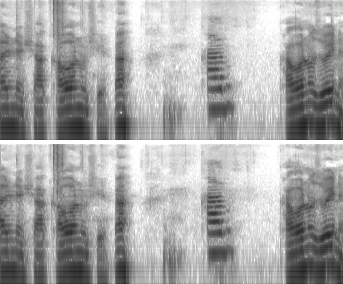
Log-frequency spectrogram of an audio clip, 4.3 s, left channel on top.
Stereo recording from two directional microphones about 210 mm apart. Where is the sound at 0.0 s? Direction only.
Centre (ahead or behind).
